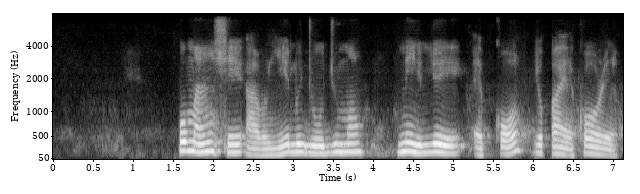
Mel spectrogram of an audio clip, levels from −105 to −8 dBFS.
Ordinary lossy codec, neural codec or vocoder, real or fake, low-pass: none; codec, 24 kHz, 0.9 kbps, WavTokenizer, small release; fake; 7.2 kHz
